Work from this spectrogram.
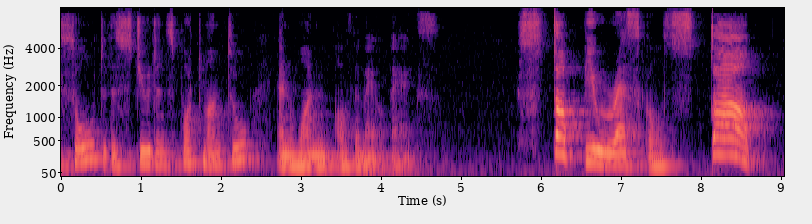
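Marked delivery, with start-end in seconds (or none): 5.7-9.0 high, loud shout from afar; thrown-out postman shouting after the cart. A narrator's reading. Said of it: "they heard him shout".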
